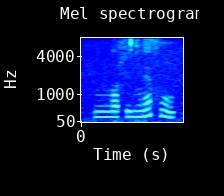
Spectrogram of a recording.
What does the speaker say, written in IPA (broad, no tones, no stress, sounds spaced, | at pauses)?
nː ɔ ɬ i d ũ ɾ ɛ̃ f ũ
